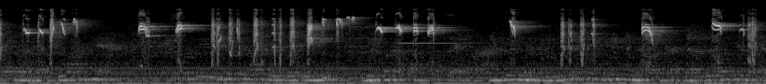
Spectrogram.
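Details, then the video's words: Konin singing in trotol style, meant to coax caged birds into song: bright high whistles and clicking chirps delivered in dense repeated bursts, a steady faint low drone in the background. "TERAPI KONIN TROTOL AGAR CEPAT BUNYI || MASTERAN KONIN TROTOL GACOR"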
